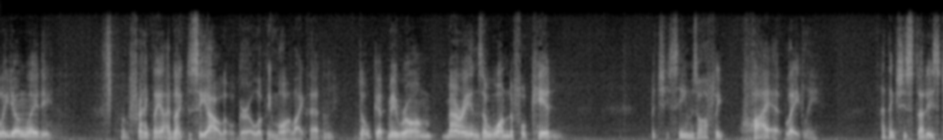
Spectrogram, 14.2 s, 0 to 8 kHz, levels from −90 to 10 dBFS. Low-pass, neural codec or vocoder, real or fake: 7.2 kHz; codec, 16 kHz, 1 kbps, X-Codec, WavLM features, trained on Multilingual LibriSpeech; fake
